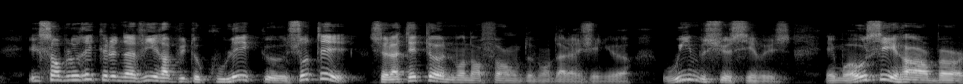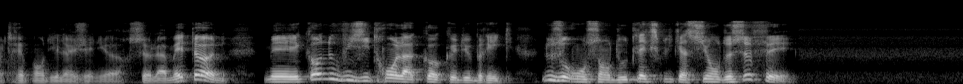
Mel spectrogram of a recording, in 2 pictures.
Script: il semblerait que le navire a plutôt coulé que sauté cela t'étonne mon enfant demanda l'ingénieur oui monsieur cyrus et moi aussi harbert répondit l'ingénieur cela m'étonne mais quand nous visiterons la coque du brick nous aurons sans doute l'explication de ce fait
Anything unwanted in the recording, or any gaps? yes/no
no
